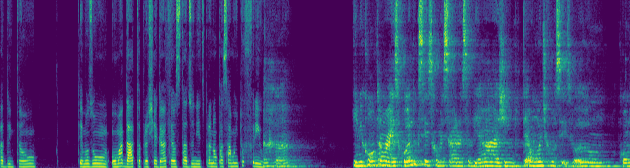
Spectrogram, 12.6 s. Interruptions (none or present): none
